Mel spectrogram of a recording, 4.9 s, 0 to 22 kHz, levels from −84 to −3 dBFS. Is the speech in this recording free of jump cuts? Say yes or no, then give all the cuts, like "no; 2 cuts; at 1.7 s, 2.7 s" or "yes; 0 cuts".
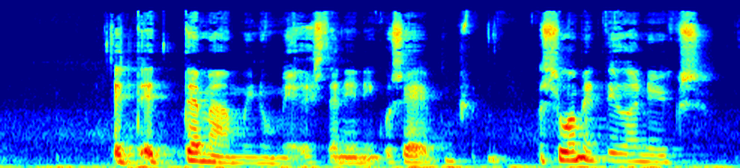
yes; 0 cuts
